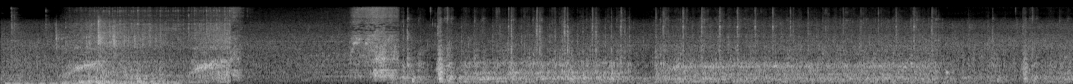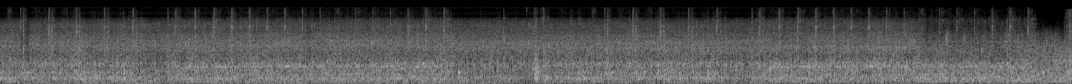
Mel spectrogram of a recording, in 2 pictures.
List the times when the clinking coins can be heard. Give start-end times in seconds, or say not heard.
0.1-1.6.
